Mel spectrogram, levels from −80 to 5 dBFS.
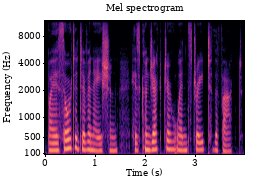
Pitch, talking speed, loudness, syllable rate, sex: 185 Hz, 180 wpm, -18 LUFS, 5.0 syllables/s, female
